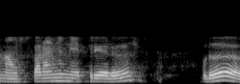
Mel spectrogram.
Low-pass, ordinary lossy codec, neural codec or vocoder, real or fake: 3.6 kHz; none; codec, 16 kHz, 2 kbps, X-Codec, WavLM features, trained on Multilingual LibriSpeech; fake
